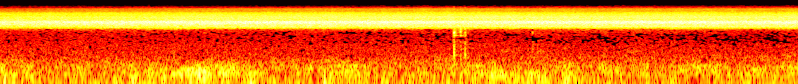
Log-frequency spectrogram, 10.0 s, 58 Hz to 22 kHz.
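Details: Cicadas singing beside a river in warm summer, 23 July 2015: a continuous, steady high-pitched hiss-like drone holding unchanged through the whole clip, with a brief faint click midway and no other clear sounds.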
